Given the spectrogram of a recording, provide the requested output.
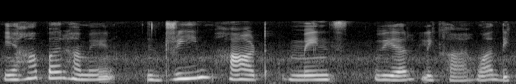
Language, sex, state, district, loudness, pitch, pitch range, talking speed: Hindi, female, Madhya Pradesh, Dhar, -16 LUFS, 220 Hz, 210-245 Hz, 115 wpm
